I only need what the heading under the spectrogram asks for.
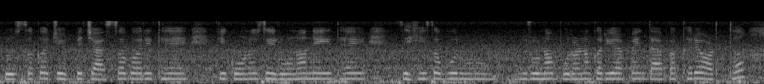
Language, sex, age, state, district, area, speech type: Odia, female, 18-30, Odisha, Jagatsinghpur, rural, spontaneous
